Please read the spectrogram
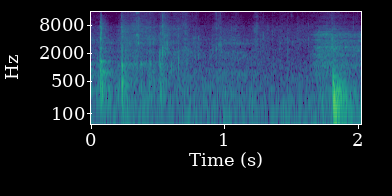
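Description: A few light clicks and knocks of a small plastic mica jar and its lid being handled and set down on a table, all within the first half second.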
